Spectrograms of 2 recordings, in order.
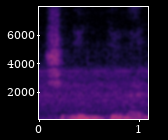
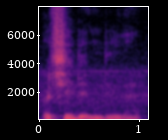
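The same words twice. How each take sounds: First: Dropped almost to a whisper; hushed repeat. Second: Said in the usual way. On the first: Shown as a demonstration. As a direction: say it under your breath, much softer.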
